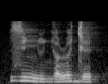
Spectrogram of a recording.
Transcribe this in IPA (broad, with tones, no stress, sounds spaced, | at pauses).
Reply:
zʲ ʊ˥ ɲ ʉ˩ ʎ ɐ˩ ɹ ə˥ ɟ e˩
